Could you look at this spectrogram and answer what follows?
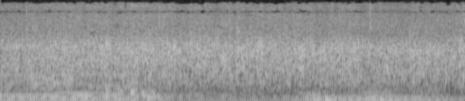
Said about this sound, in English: And I think all these that are involved, musicians, singers, they deserve a hand clap of great job they're doing.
